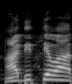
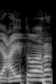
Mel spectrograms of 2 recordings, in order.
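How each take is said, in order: First: The word is said in full, every syllable clear. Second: The word is shortened, with middle sounds dropped. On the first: The speaker calls it right. "आदित्यवार आहे" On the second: The speaker calls it wrong. "आईतवार नाही तो"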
